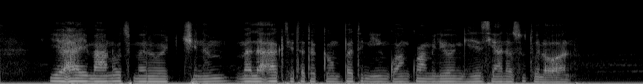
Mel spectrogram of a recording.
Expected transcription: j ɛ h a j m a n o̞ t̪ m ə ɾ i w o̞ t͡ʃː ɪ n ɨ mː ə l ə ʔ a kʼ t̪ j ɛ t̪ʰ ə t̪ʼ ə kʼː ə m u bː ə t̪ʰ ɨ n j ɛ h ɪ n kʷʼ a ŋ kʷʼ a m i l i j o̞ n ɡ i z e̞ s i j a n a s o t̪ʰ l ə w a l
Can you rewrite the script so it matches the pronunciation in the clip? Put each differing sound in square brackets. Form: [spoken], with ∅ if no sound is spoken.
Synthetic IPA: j ɛ h a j m a n o̞ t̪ m ə ɾ i w o̞ t͡ʃː ɪ n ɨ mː ə l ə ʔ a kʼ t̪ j ɛ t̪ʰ ə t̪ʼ ə kʼː ə m u bː ə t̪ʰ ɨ n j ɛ h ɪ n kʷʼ a ŋ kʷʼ a m i l i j o̞ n ɡ i z e̞ s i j a n [ə] s [u] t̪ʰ l ə w a l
